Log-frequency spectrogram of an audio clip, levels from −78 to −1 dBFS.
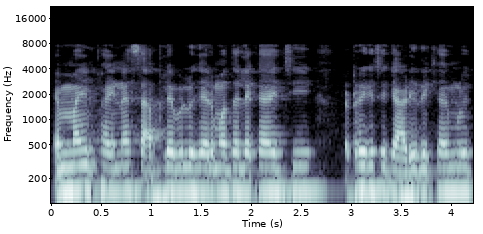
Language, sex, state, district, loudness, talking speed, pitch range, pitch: Odia, male, Odisha, Nuapada, -15 LUFS, 185 wpm, 130-135 Hz, 135 Hz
